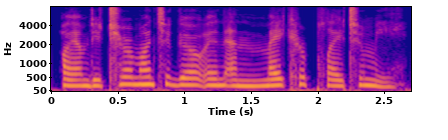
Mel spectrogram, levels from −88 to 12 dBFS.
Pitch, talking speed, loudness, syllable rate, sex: 210 Hz, 265 wpm, -16 LUFS, 5.9 syllables/s, female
